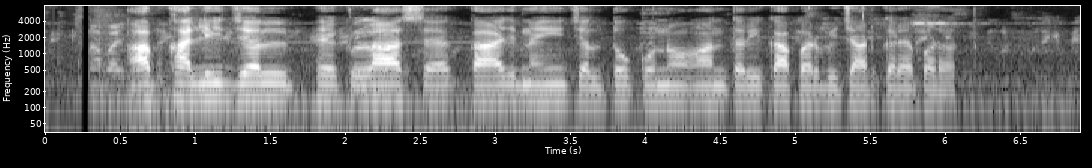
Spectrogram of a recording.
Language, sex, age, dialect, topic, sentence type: Maithili, male, 25-30, Bajjika, agriculture, statement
